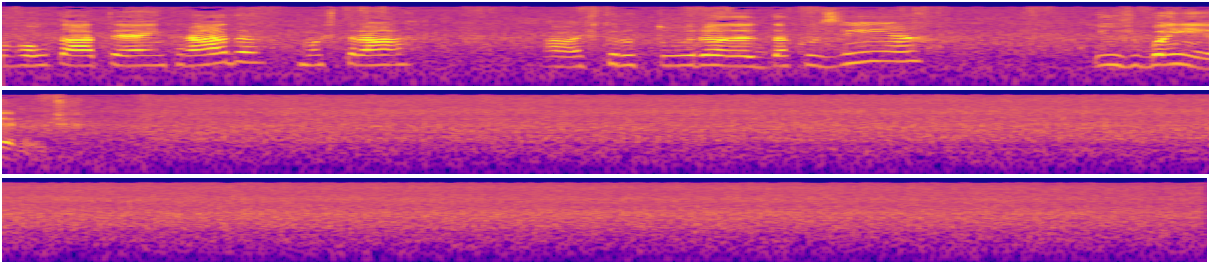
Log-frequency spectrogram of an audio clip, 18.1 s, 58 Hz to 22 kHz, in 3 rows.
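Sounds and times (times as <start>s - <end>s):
river rushing over stones: 0.0s - 18.0s.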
